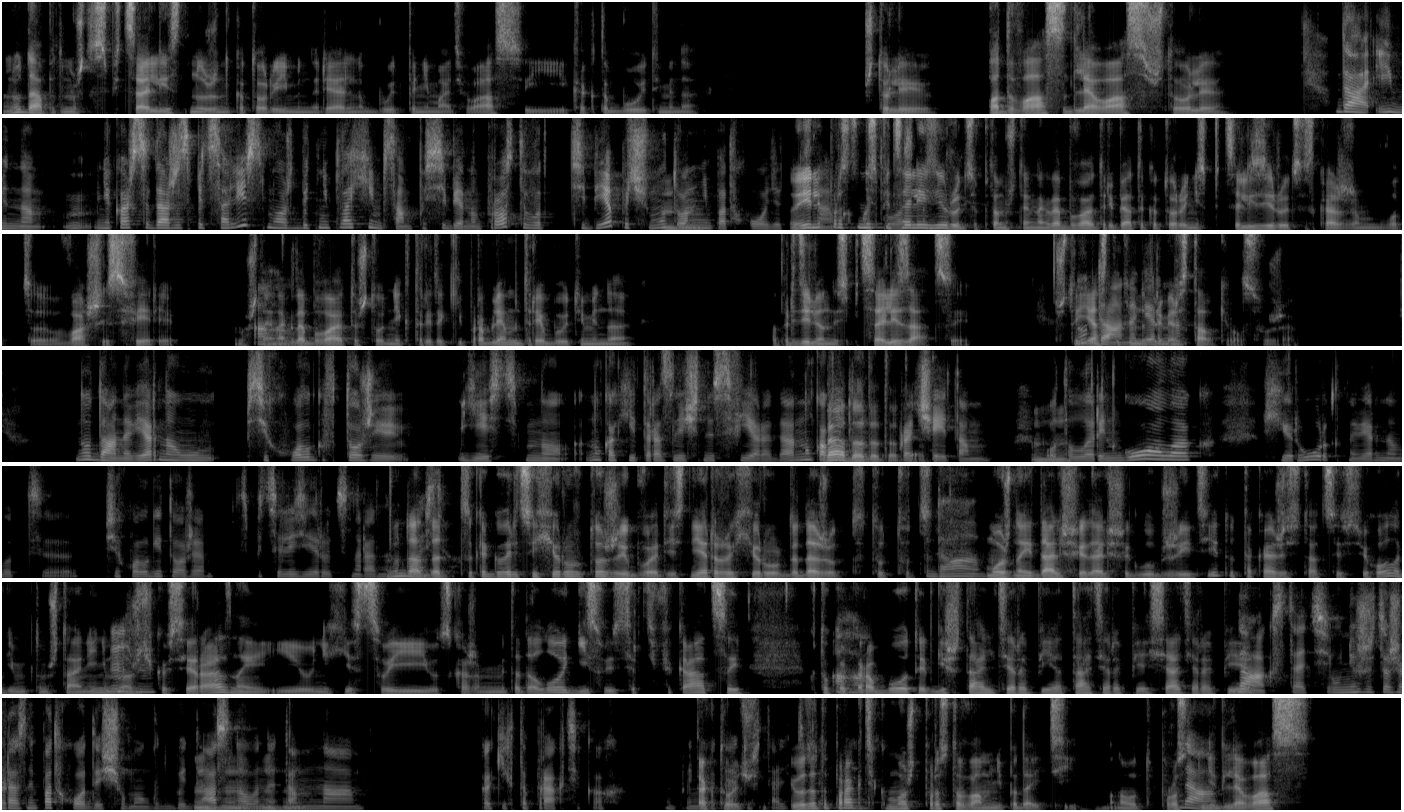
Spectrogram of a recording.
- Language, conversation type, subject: Russian, unstructured, Почему многие люди боятся обращаться к психологам?
- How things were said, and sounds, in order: other background noise; tapping; "психологами" said as "психологими"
